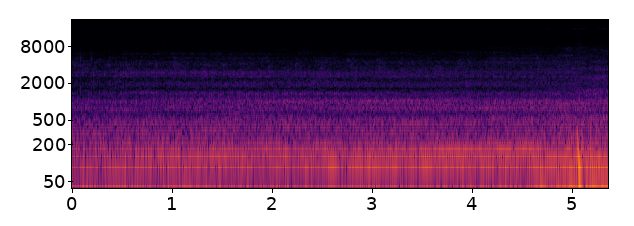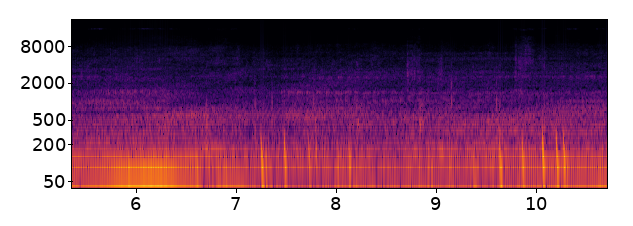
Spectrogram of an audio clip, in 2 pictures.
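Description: Motor vehicle engine running steadily, slowly growing louder, with a surge of low rumble about six seconds in. A few sharp clicks follow near the end.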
